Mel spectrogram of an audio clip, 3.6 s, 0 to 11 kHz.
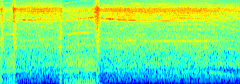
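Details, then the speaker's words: Miele Complete C3 Total Solution PowerLine 890W vacuum, used, fully cleaned, new filters fitted: a few handling clicks at the start, then a steady, strong high airy motor rush; very powerful, running normally. "It is very powerful."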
